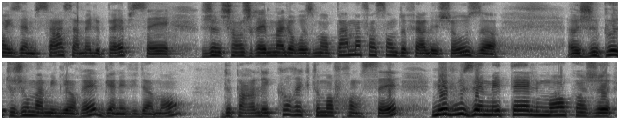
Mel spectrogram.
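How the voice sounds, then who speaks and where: A woman's voice: on the low side, warm tone. A woman in her forties with an Albanian accent, talking casually to her viewers as a tarot channel host, chatty and laughing, with many fillers. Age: 40s.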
